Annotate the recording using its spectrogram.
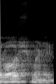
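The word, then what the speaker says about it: রাসমণি: अब ये रासमणि नाम तो उसका रासमणि था, लेकिन आप देखेंगे इसको बंगाली प्रोनाउंसिएशन करे तो रसगुल्ला को हम रोशोगुल्ला बोलते हैं। हाँ। इसलिए रासमणि को आप गूगल में सर्च करेंगे तो रोशमणि करके मिलेगा। अच्छा। कारण बंगाली प्रोनाउंसिएशन में वो रोशमणि हो गया।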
